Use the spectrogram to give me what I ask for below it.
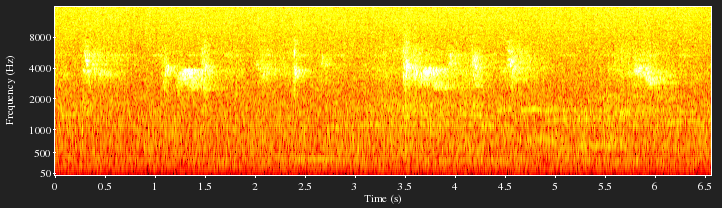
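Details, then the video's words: Ashy woodswallow, a very common resident, recorded on 14 December 2019 in Ubon Ratchathani, Thailand: short high nasal chirps repeated irregularly over several seconds against a steady rural background hiss. "นกแอ่นพง (Ashy Woodswallow)"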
